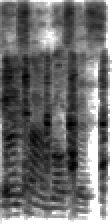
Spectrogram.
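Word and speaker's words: Gersson Rosas: Gerson Rosas.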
